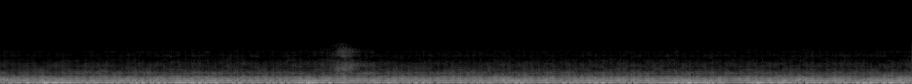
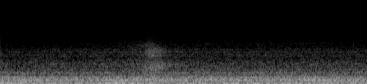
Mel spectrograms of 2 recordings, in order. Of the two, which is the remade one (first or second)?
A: first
